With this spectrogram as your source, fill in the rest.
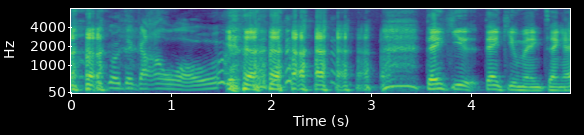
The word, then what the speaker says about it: Pico de Gallo: David, love you long time, but Gallo, you don't get a Canadian pass for that poor pronunciation. Oh, the Pico de Gallo. Pico de Gallo.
